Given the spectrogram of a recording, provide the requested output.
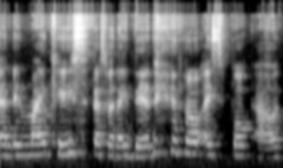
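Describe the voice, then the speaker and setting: At a moderate pace, a woman speaks at a fairly high pitch. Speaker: beauty pageant contestant. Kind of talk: virtual panel discussion. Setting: video call. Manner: loud.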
